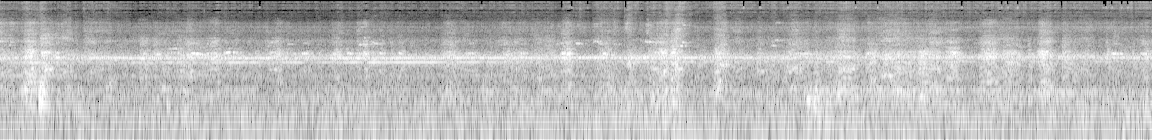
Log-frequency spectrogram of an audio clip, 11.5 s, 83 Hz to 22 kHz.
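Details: Class 334 unit 334031 rolling on the Haymarket–Bathgate service: a thin, high squeak keeps returning over the steady rail roar and wheel clatter, likely a dry suspension joint.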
